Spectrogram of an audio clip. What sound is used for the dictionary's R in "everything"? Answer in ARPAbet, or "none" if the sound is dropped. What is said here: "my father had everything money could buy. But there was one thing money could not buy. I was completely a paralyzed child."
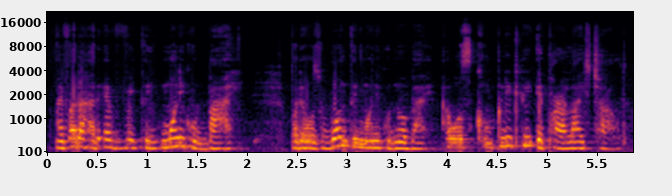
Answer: R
